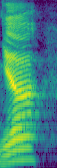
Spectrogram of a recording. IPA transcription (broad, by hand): ɲ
